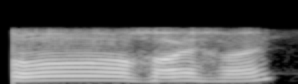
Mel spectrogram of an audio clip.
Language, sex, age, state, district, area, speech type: Assamese, male, 18-30, Assam, Dhemaji, rural, conversation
